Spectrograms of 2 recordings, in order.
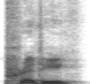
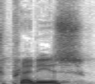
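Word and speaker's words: Pretti: Partially is that the guy who should still be with us, Alex Prey, I believe is how you pronounce his name. It's p re tti.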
